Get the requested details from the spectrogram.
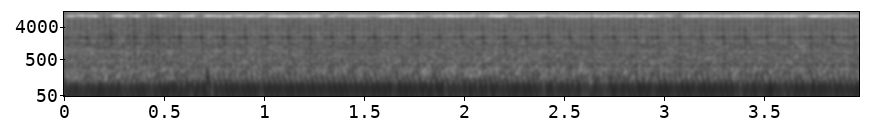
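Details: Old Oliver tractor, exact model unknown, about 50–60 hp, hours unknown: a steady, even low rumble at idle with no misses or knocks; the engine sounds healthy, though the owner later notes an alternator noise.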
